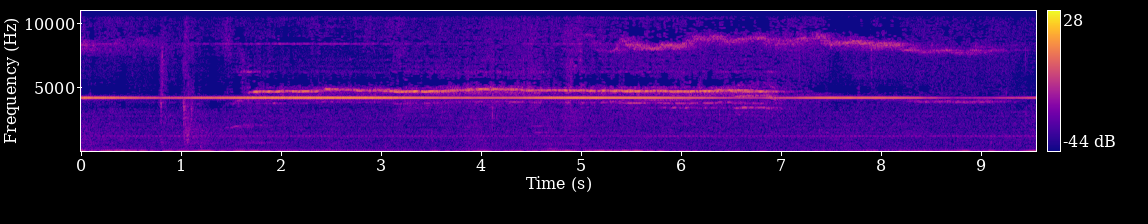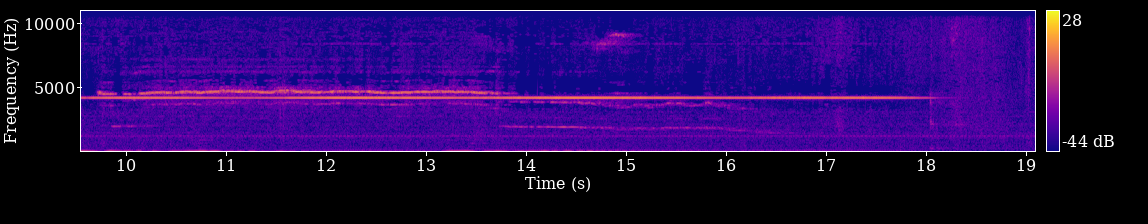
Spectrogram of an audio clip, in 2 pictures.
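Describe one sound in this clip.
A recorder plays sustained high notes.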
